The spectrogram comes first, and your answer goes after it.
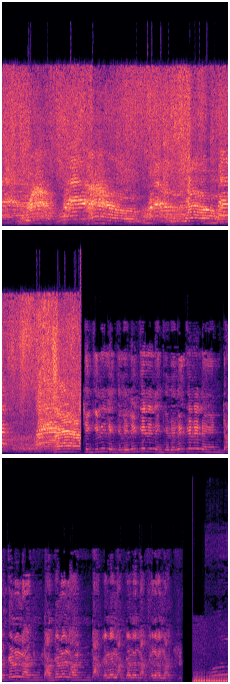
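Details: A talking cat gives a long string of drawn-out, wavering meows, some rising then falling in pitch, then a run of shorter, choppy meows separated by brief gaps, ending in a burst of other noise.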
